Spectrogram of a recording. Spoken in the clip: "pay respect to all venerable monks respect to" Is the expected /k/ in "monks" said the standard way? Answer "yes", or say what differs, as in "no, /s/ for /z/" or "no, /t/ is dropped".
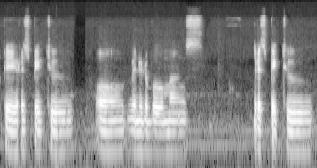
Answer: no, /k/ is dropped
